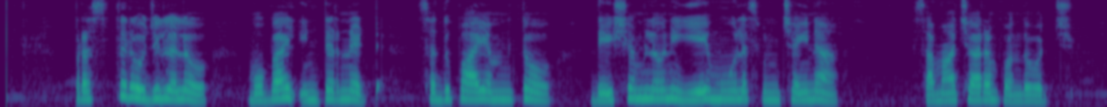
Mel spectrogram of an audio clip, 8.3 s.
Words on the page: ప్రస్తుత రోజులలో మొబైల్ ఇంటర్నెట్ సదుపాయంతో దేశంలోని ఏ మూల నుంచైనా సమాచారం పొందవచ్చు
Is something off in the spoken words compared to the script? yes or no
no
